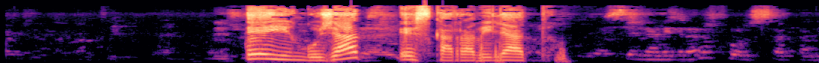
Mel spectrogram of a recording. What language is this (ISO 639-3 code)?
oci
